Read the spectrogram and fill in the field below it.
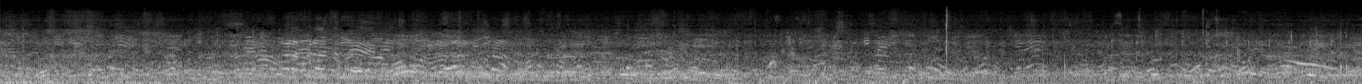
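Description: Men talk nearby among a small group of spectators.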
